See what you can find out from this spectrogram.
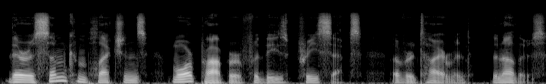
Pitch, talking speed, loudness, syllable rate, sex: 95 Hz, 145 wpm, -22 LUFS, 5.2 syllables/s, male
